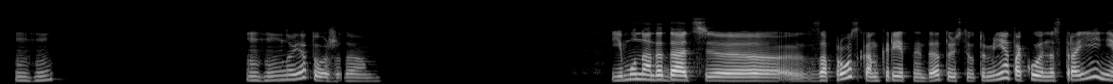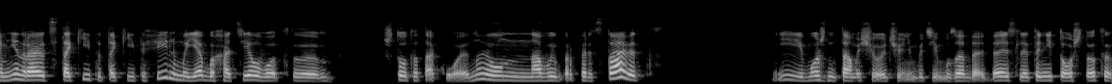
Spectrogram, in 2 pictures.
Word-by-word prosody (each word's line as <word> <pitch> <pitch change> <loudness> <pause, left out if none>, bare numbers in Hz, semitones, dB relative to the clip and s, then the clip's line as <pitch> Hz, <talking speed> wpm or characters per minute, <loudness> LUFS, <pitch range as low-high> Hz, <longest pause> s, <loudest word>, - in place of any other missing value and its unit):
Мгм. 185 +4 -11 1.9
Мгм, 190 +1 -8
ну 225 - -4
я 270 +7 +1
тоже, 165 - -3
да. 160 -1 -9 2.5
Ему 215 +6 +1
надо 220 -3 +5
дать, 200 -2 +6
э, 170 - +3
запрос 190 - +3
конкретный, 180 -1 -1
да, 175 +7 +3
то - - -4
есть: 175 0 -5
вот 165 0 -9
у 180 - -2
меня 265 +10 +2
такое 210 -1 +4
настроение, 215 - 0
мне 235 +6 -1
нравятся 205 -1 +2
такие-то, 190 +6 -3
такие-то 180 +1 -8
фильмы, 255 - -4
я 200 +4 +1
бы 190 -1 -3
хотел 195 +4 0
вот, 175 -1 -2
э, - - -7
м, 165 0 -3 0.5
что-то 195 -3 -4
такое. - - -5
Ну, 250 - -4
и - - +2
он 185 -4 -2
на 180 0 +2
выбор 180 0 -4
представит 285 - +2 1.3
и 210 -4 -8
можно 190 0 -4
там 170 -1 0
еще 170 -1 -4
чё-нибудь 165 +1 -9
ему - - -8
задать, 170 -1 -2
да, 180 - +2
если 180 -1 -3
это 170 - -3
не 185 +1 -3
то 175 -2 -2
что-то. 180 +1 -3
185 Hz, 140 wpm, -24 LUFS, 175-210 Hz, 2.5 s, дать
